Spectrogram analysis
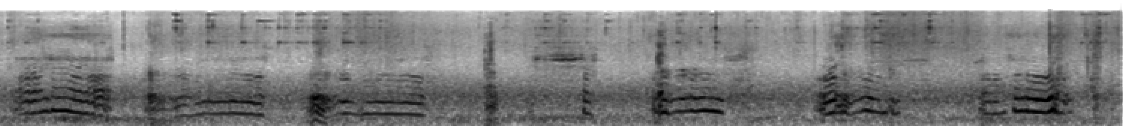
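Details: Shady, a male Staffordshire bull terrier hunting squirrels, gives high, strained whining yelps, each bending up then down, about seven in quick bursts with short gaps, over faint rustling background.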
